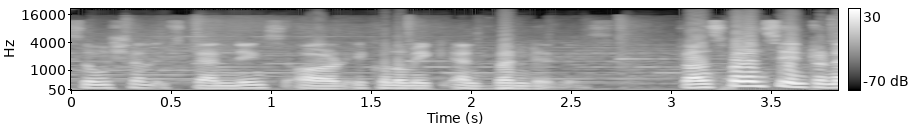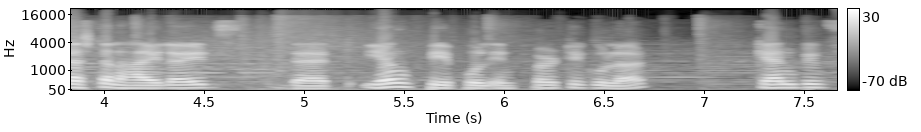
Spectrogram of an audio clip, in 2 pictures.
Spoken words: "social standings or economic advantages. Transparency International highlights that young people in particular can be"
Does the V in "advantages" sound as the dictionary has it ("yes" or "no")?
no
